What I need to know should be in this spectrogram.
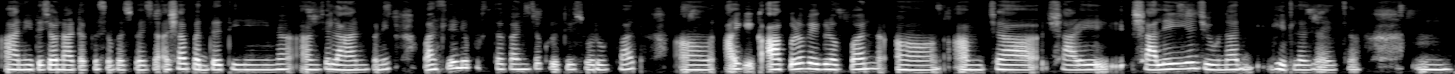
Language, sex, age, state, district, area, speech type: Marathi, female, 18-30, Maharashtra, Amravati, rural, spontaneous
